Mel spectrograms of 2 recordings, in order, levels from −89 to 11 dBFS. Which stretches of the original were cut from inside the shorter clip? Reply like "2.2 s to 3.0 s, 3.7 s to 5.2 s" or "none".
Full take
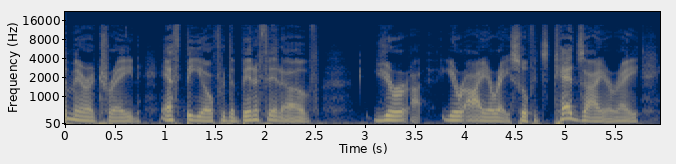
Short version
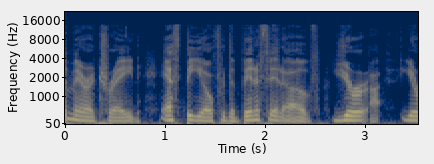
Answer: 2.6 s to 3.0 s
